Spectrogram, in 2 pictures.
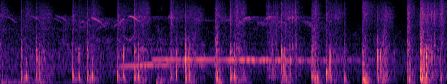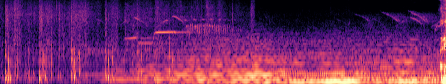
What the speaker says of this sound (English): I hear some footsteps.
